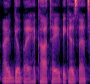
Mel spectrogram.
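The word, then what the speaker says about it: Hecate: So she along with Athena, Artemis, and I believe Hecade or Hkate. There are different ways to pronounce her name. I go by Hikate because that's how I think I've heard Helenists pronounce her name.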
